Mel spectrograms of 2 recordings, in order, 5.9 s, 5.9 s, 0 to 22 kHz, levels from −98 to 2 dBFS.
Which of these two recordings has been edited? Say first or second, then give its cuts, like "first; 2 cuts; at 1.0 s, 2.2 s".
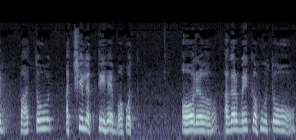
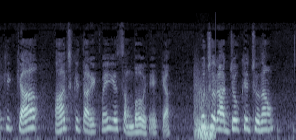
second; 1 cut; at 3.9 s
